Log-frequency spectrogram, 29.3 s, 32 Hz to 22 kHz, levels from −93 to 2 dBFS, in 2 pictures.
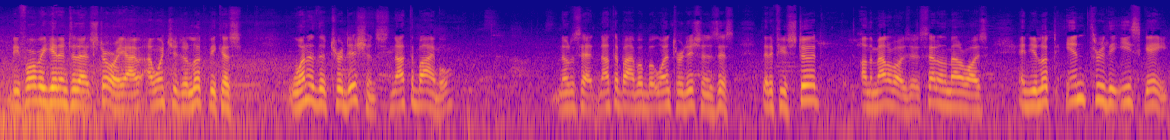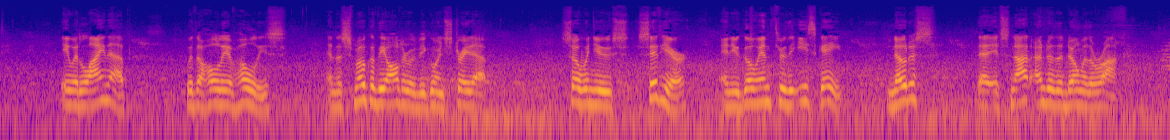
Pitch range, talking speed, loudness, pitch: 150-180 Hz, 190 wpm, -23 LUFS, 160 Hz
